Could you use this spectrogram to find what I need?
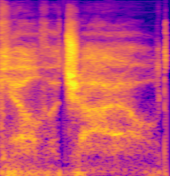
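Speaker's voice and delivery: quiet, sinister whispering. Voicing a whisper in a player's head: whispering voice in the head. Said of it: "You have a whisper in your head that says".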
